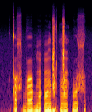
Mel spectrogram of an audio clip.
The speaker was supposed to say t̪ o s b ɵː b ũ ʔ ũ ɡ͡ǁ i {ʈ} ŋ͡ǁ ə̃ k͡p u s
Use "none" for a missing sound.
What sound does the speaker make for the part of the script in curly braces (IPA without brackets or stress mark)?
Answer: ʈ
